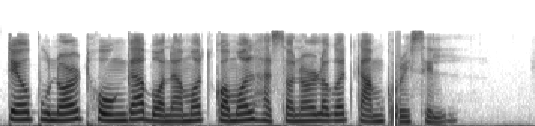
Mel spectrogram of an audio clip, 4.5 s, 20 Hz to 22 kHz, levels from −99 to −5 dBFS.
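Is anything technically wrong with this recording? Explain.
Yes. From 3.24 to 3.32 s the speech breaks into a rough, chopped burst with abrupt holes. This is unconcealed Bluetooth headset packet loss: about 60 ms of short voice packets between headset and phone went missing over a 75 ms stretch, the longest gap 30 ms, and silence or an idle pattern filled them. The link's mSBC codec still carries speech up to 8 kHz around the dropouts.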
